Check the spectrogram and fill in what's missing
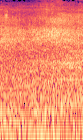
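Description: River waves slap hard against the Pasig River esplanade, a continuous loud wash of churning water and wind noise close to the microphone with no voices.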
